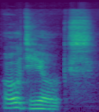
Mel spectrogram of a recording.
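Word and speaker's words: otyugh: from buck rogers yeah those are pronounced otioks they're uh they're very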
